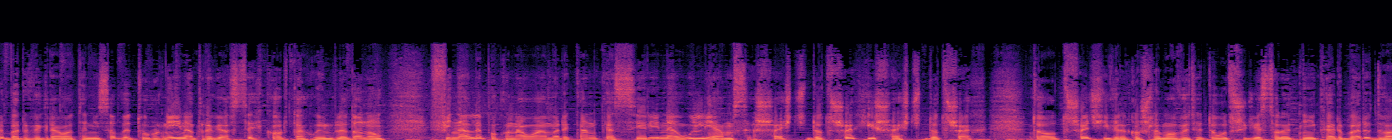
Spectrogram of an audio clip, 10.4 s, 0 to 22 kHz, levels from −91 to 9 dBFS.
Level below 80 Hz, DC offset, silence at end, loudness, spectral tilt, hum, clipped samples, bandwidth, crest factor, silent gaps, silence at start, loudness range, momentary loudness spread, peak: -38 dBFS; under 0.1%; 0 s; -20 LUFS; -5 dB/octave; none; under 0.1%; 15.5 kHz; 10 dB; none; 0 s; 1 LU; 4 LU; -10 dBFS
